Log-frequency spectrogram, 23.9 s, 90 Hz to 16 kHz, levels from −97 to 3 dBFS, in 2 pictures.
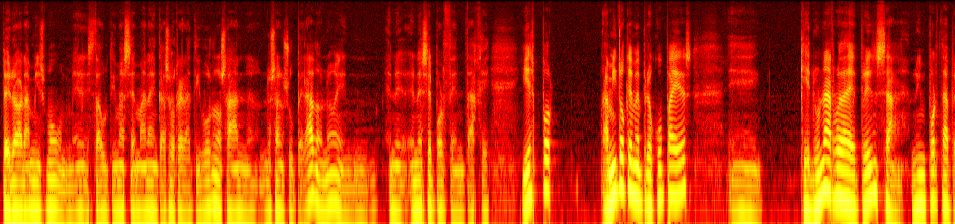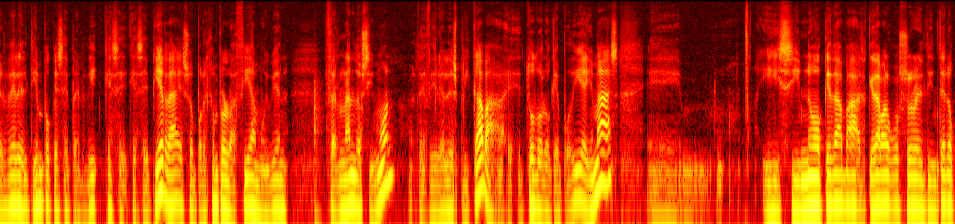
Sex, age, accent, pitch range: male, 40-59, Spanish, 115-140 Hz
